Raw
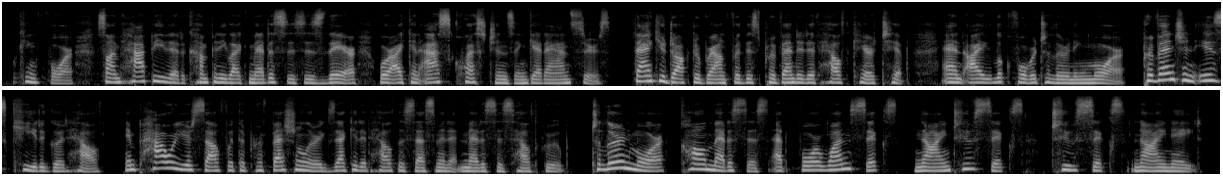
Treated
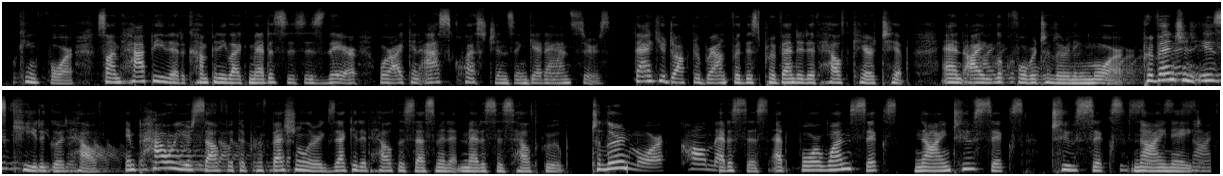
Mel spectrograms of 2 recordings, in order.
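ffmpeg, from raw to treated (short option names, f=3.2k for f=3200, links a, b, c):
-filter_complex "[0:a]asettb=1/sr,asplit=3[a][b][c];[a]atrim=end=2.694[d];[b]atrim=start=2.69:end=7.3,asetpts=PTS-STARTPTS,afade=t=in:d=0.004:c=qsin,afade=t=out:st=4.606:d=0.004:c=qsin,flanger=delay=0.5:depth=8.1:regen=54:speed=1.7:shape=sinusoidal[e];[c]atrim=start=7.296[f];[d][e]acrossfade=d=0.004:c1=hsin:c2=qsin[g];[g][f]acrossfade=d=0.004:c1=qsin:c2=hsin,asplit=3[h][i][j];[h]afade=t=out:st=9.61:d=0.02[k];[i]asplit=2[l][m];[m]adelay=127,lowpass=f=3.5k:p=1,volume=-13dB,asplit=2[n][o];[o]adelay=127,lowpass=f=3.5k:p=1,volume=0.42,asplit=2[p][q];[q]adelay=127,lowpass=f=3.5k:p=1,volume=0.42,asplit=2[r][s];[s]adelay=127,lowpass=f=3.5k:p=1,volume=0.42[t];[l][n][p][r][t]amix=inputs=5:normalize=0,afade=t=in:st=9.61:d=0.02,afade=t=out:st=15.06:d=0.02[u];[j]afade=t=in:st=15.06:d=0.02[v];[k][u][v]amix=inputs=3:normalize=0,asettb=1/sr,asplit=3[w][x][y];[w]atrim=end=18.444[z];[x]atrim=start=18.44:end=19.37,asetpts=PTS-STARTPTS,afade=t=in:d=0.004:c=qsin,afade=t=out:st=0.926:d=0.004:c=qsin,highpass=680,lowpass=2.3k[aa];[y]atrim=start=19.366[ab];[z][aa]acrossfade=d=0.004:c1=hsin:c2=qsin[ac];[ac][ab]acrossfade=d=0.004:c1=qsin:c2=hsin,asplit=2[ad][ae];[ae]afade=t=in:st=22.85:d=0.01,afade=t=out:st=23.75:d=0.01,aecho=0:1:520|1040|1560|2080|2600:0.237137|0.118569|0.0592843|0.0296422|0.0148211[af];[ad][af]amix=inputs=2:normalize=0"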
